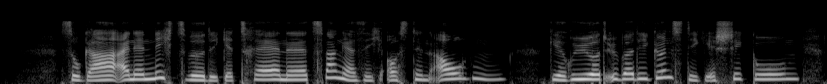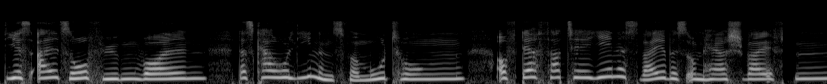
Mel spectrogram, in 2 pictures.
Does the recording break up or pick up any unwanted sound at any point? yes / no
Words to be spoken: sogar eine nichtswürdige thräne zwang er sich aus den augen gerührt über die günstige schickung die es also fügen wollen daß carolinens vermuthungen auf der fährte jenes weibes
no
